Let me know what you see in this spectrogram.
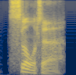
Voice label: "slaughter", British

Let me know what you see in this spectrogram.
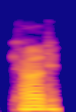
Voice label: "cud", American

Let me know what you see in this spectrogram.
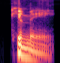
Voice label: "Commie", American

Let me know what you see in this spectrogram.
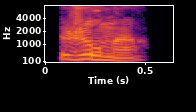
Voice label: "roomer", Indian

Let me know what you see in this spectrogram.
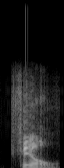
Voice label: "fill", American

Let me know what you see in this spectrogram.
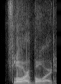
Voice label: "floorboard", American

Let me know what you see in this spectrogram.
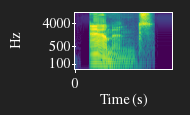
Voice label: "ament", British

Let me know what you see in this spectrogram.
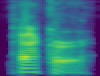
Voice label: "packer", American

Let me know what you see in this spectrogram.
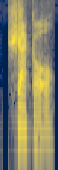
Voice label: "shackle", American

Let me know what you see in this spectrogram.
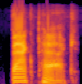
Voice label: "backpack", American

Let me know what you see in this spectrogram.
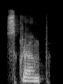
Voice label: "scrump", Indian

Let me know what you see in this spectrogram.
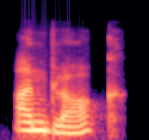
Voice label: "unblock", Indian

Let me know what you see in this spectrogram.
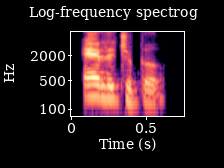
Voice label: "eligible", Indian

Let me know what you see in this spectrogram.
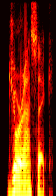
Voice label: "Jurassic", American

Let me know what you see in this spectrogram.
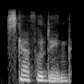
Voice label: "Scaffolding", Indian

